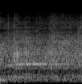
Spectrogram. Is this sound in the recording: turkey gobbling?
no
